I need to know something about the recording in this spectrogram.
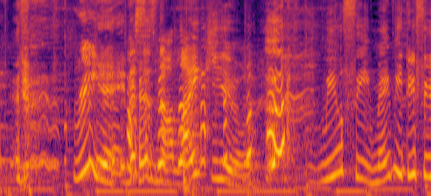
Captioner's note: laughter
